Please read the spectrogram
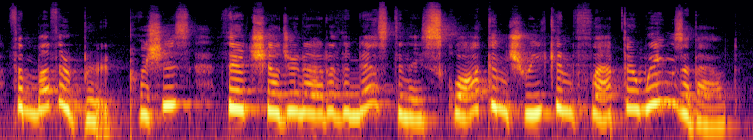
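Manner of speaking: very high, animated telling; kangaroo voice. A narrator's reading. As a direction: describe the birds with fuss. Kangaroo describing birds.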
